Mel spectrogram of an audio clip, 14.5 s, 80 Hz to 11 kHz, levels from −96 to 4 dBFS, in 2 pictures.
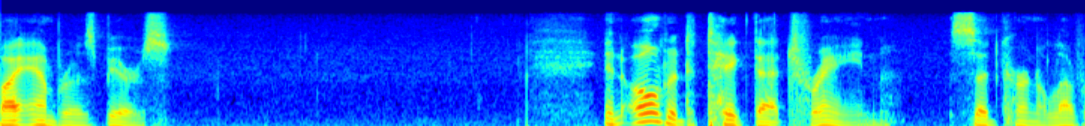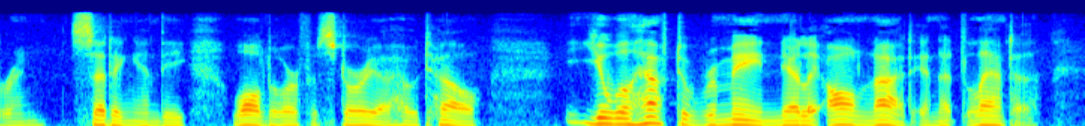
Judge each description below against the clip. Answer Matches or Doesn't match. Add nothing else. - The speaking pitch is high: Doesn't match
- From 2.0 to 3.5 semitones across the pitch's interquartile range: Matches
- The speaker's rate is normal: Doesn't match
